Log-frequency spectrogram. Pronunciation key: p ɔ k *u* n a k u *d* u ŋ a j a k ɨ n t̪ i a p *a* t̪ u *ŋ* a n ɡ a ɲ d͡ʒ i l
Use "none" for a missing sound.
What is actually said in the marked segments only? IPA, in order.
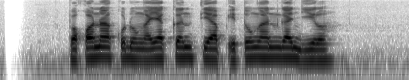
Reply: ɔ, d, i, ŋ

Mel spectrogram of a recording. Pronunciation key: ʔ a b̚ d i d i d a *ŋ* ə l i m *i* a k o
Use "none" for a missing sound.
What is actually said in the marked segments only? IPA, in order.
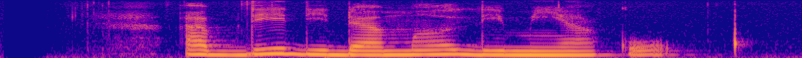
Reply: m, i

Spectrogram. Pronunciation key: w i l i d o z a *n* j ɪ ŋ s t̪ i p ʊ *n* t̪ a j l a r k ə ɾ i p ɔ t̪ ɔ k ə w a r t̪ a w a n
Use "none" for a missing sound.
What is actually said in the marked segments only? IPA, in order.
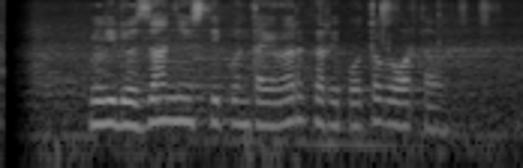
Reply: n, n

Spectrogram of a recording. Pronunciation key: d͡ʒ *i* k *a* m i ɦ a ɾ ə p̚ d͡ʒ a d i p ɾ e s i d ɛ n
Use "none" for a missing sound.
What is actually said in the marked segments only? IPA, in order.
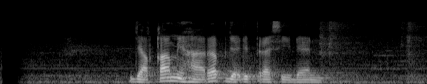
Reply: a, a

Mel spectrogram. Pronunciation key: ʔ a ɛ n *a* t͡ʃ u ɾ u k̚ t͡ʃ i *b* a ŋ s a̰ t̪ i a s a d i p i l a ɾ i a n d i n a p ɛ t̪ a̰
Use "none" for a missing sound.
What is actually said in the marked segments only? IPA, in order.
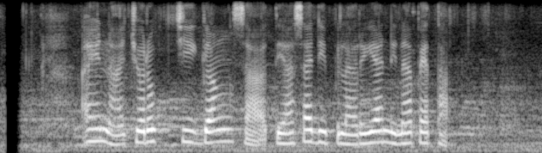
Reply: a, ɡ

